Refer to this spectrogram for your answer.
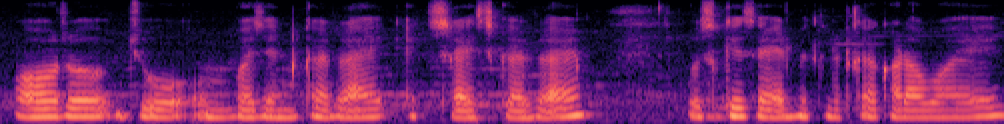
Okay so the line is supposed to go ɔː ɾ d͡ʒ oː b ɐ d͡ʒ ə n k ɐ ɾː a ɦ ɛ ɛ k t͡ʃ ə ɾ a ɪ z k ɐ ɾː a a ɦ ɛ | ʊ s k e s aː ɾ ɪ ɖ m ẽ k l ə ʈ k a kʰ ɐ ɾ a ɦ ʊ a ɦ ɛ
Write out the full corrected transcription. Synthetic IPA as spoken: ɔː ɾ d͡ʒ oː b ɐ d͡ʒ ə n k ɐ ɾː a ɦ ɛ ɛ k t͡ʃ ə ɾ a ɪ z k ɐ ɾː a a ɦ ɛ | ʊ s k e s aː ɪ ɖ m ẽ k l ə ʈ k a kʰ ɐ ɽ a ɦ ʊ a ɦ ɛ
